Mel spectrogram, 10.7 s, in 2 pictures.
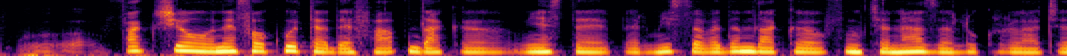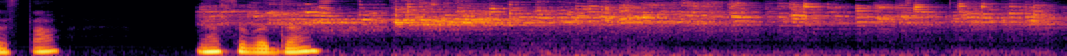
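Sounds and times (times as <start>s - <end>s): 
speech: 0.3s - 7.4s
replica bell ringing: 6.3s - 10.6s.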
